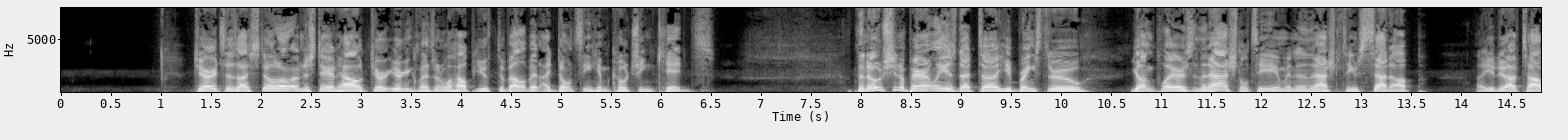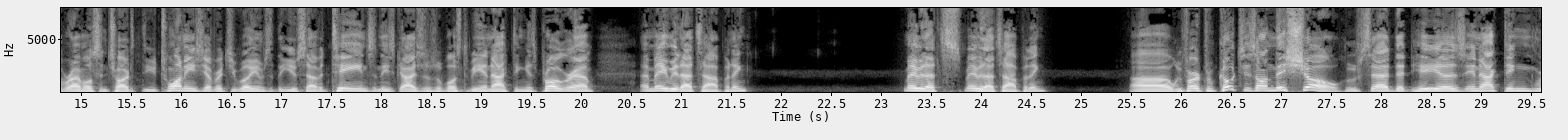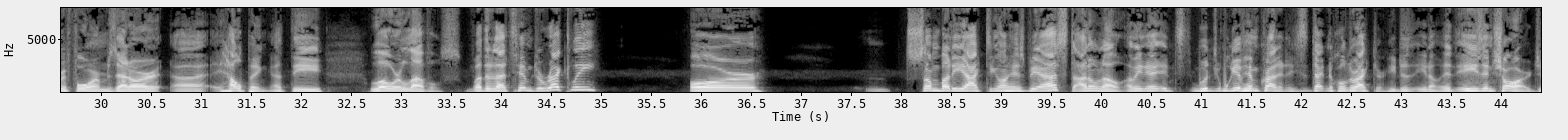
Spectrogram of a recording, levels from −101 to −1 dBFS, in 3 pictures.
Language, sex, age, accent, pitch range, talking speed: English, male, 30-49, American, 135-175 Hz, 180 wpm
